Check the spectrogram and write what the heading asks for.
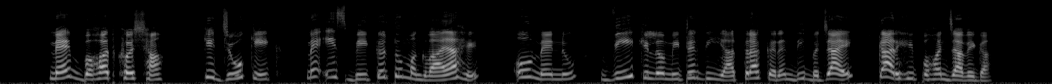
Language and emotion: Punjabi, happy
